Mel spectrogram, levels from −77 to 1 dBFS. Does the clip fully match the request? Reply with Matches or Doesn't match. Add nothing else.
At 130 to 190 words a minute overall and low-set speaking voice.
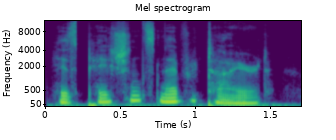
Matches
